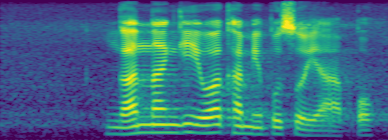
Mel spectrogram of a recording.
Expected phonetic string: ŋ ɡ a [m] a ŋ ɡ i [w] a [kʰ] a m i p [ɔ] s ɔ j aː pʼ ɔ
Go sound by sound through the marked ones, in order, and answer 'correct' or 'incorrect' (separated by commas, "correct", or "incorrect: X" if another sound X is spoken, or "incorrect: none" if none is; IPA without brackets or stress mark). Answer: incorrect: n, correct, correct, incorrect: u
